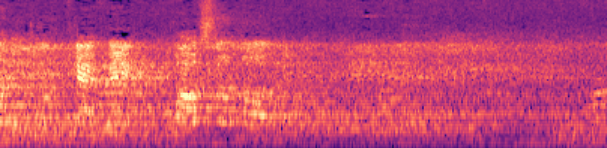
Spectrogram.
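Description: Young people's voices talking in Portuguese for the first second or so, then steady background room noise.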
